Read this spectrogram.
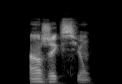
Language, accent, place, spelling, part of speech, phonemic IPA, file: French, France, Lyon, injection, noun, /ɛ̃.ʒɛk.sjɔ̃/, LL-Q150 (fra)-injection.wav
- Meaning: injection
